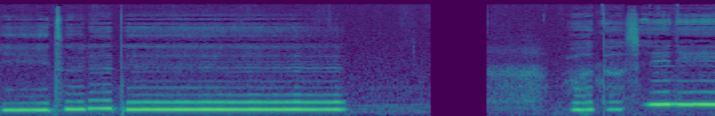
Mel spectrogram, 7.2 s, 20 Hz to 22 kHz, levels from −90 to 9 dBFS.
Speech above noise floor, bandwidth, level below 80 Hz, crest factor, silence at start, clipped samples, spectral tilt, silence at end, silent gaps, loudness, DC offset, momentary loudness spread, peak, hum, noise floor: 30 dB; 19 kHz; -68 dBFS; 14 dB; 0 s; under 0.1%; -5 dB/octave; 0 s; 4.33-4.86 s; -21 LUFS; under 0.1%; 10 LU; -8 dBFS; none; -52 dBFS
